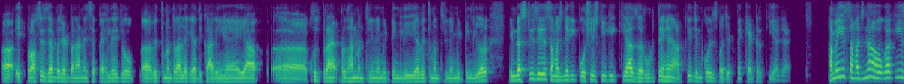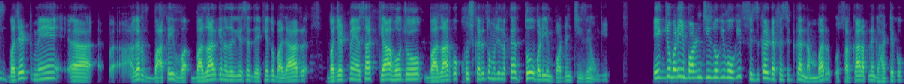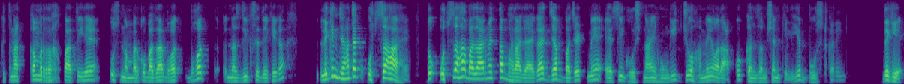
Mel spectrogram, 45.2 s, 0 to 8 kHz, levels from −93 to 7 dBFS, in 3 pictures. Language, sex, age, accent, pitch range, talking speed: Hindi, male, 30-49, native, 120-185 Hz, 170 wpm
